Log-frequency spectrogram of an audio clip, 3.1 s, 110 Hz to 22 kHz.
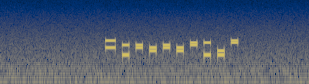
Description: Multi-frequency trunk signalling (R1, as on North American trunks), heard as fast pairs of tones, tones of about 70 ms. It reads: KP 46363071 ST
